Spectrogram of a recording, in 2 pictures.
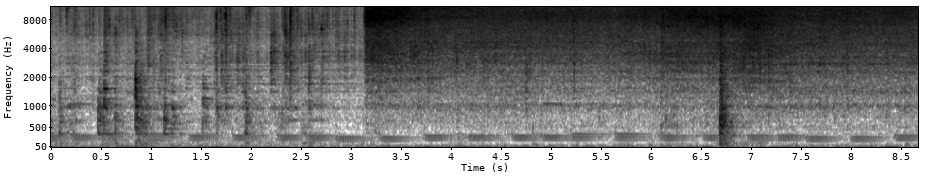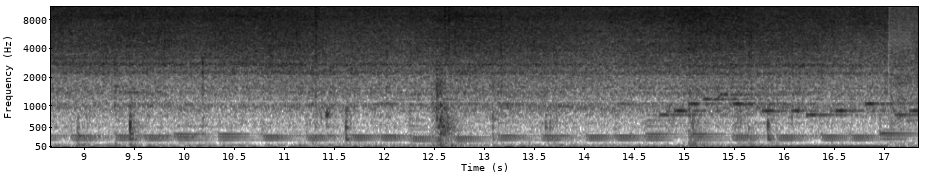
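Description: Garlic cloves frying in oil in a skillet, a continuous close sizzle with repeated scraping and clinking as a utensil stirs the pan, no talking.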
